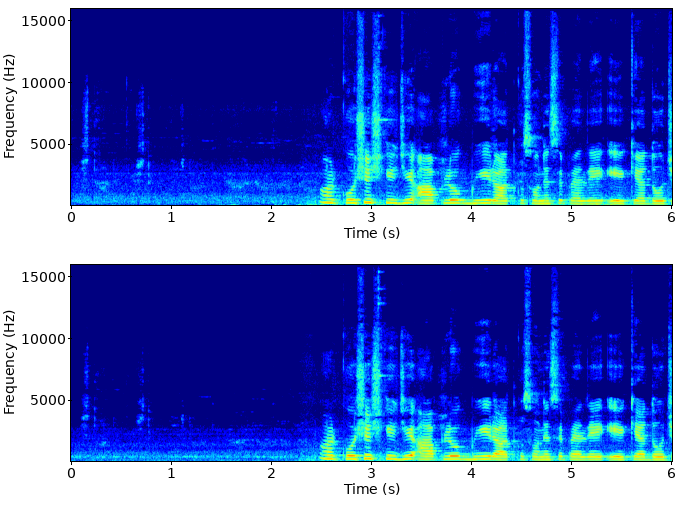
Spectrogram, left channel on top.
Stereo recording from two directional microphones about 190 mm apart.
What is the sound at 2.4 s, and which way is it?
A woman's voice, 5° right (ahead or behind).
